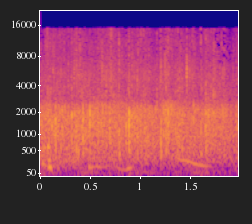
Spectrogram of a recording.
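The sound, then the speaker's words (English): Applause rises from a church audience welcoming a pastor back at a Sunday morning service, an even, continuous patter of many hands clapping. “So why don't we give Pastor Gary a big hand and welcome him back to Sunday Morning Platform.”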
